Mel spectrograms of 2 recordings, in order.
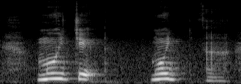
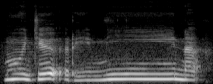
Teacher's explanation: Ditahan dulu ya, baru diqalqalahkan atau dipantulkan.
